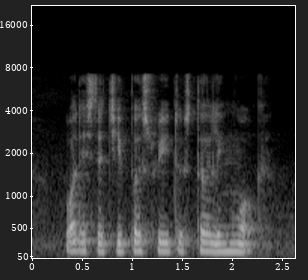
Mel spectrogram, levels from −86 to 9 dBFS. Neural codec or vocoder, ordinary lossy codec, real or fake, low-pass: none; MP3, 64 kbps; real; 7.2 kHz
